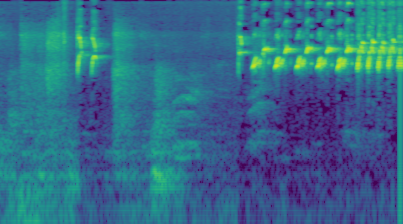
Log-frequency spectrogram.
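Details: Moroccan goldfinch in a live recording: after muffled background noises and two short high notes, a fast series of repeated twittering chirps begins and continues to the end.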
